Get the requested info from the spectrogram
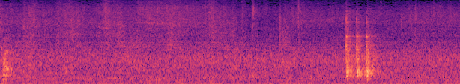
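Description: Raw rice being stirred and toasted with oil and aromatics in a hot clay pot with a silicone spatula: a steady sizzle with the grains scraping and shifting. A short louder clatter of the spatula against the pot comes about four and a half seconds in.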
